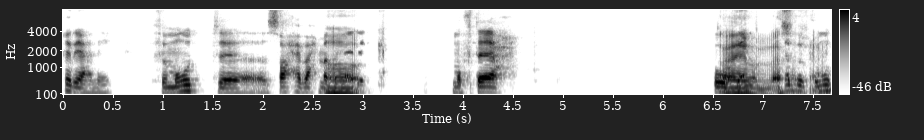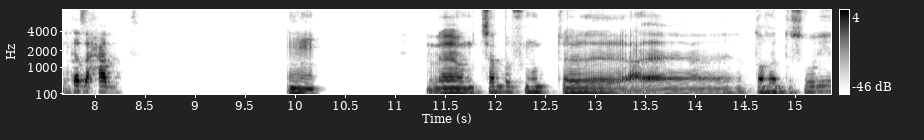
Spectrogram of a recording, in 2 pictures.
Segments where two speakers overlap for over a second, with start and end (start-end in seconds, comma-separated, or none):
6.6-7.9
